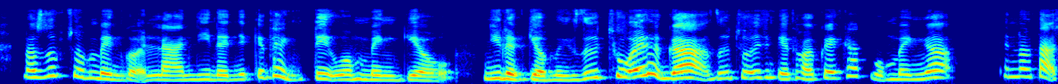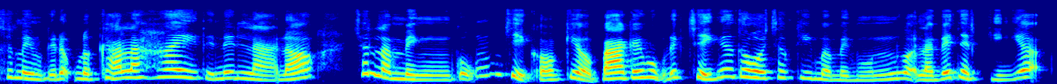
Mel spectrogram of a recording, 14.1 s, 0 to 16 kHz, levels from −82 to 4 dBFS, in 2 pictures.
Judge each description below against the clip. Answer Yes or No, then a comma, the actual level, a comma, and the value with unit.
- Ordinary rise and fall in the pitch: No, wide, 6.2 semitones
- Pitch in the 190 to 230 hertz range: No, very high, 250 Hz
